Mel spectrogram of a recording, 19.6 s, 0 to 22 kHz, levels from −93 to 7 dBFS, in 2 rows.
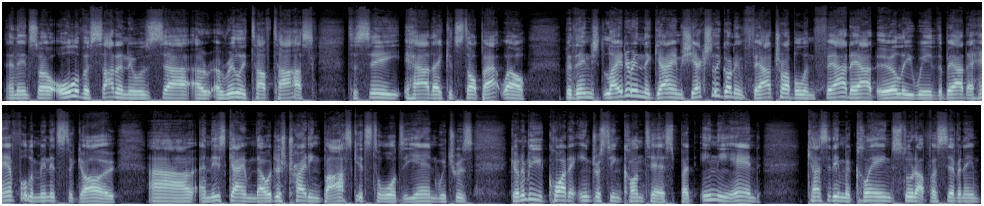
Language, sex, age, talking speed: English, male, 20-39, 235 wpm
